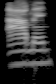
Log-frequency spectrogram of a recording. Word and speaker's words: Amon: His name is Amon, like Common, is like Common, is pronounced Amon, Amon Crisden.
